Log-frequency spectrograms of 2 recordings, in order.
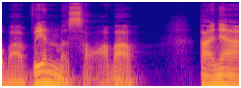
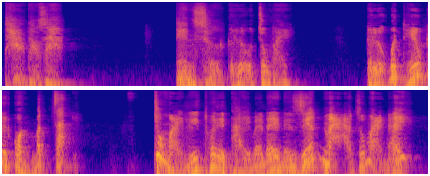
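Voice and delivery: high, soft spiteful hiss; hissing possessed old woman; 5 semitones higher, 4 dB quieter, faster than usual. A narrator's reading. Possessed old woman cursing her children, spiteful hiss. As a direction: spit out curses at the family. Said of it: "Bà già rít lên hằn học".

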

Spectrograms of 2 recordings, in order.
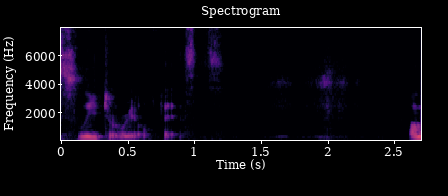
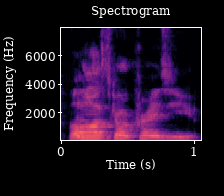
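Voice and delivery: put-on drunk excitement; 5 semitones higher, 7 dB louder than usual. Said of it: "I'm at the peak of the hill".

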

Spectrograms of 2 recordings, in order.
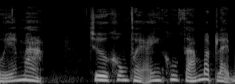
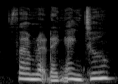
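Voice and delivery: higher, louder hurt protest; aggrieved protest; 6 semitones higher, 5 dB louder than usual. A narrator's reading. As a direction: protest to your wife, pitch jumping up. Husband protests being hit by wife. (phản đối đầy ấm ức)

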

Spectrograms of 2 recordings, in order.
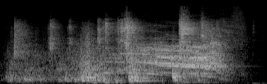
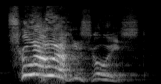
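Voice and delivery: angry command; 16 dB louder than usual. Acted. Tax collector demanding villager's attention, angry shout. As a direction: shout the order at full force. Official scolds unheeding villager.

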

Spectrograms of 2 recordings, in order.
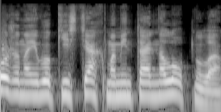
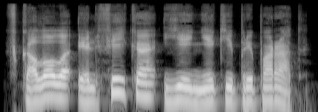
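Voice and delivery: ordinary delivery

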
